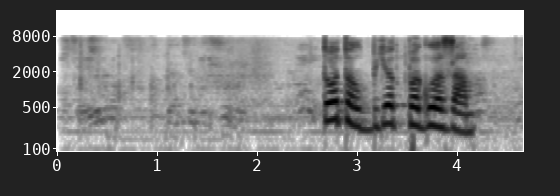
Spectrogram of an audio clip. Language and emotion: Russian, neutral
